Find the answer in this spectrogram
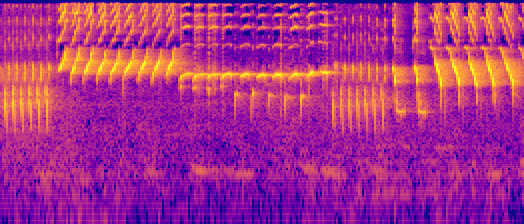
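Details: Singing canary: bright high trills shifting between phrases, from rapid repeated chips to sweeping whistles and fast buzzy rolls, clean background.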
